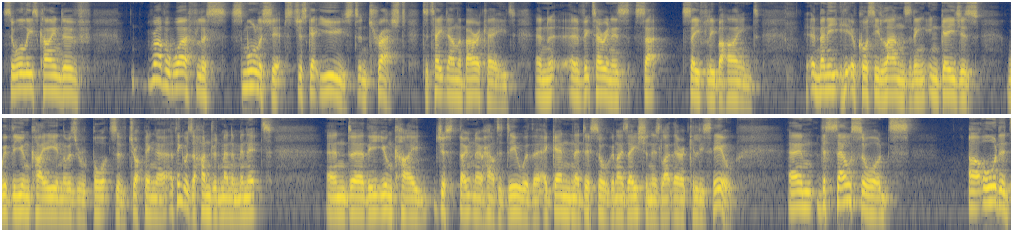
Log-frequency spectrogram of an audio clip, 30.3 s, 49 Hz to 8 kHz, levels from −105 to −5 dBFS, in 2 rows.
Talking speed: 160 wpm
